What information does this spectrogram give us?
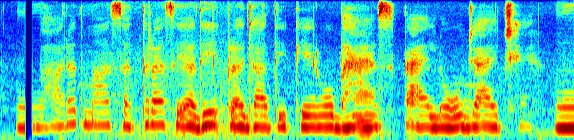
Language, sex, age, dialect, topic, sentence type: Maithili, female, 25-30, Angika, agriculture, statement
